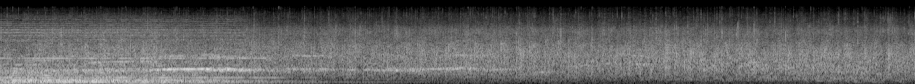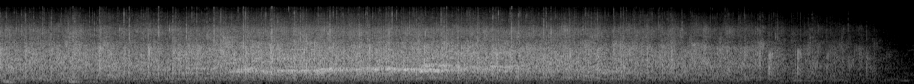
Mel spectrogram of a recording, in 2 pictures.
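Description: A traditional Korean orchestra's final chord rings out and dies away over the first few seconds, under an audience's steady applause. The applause fades out near the end.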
